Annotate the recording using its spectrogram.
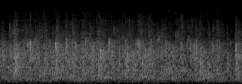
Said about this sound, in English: Plus, our thanks to our audience and to all the staff here at the Claw Ballroom for making us so welcome. Yes, you can give yourselves a round of applause. You've been wonderful.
